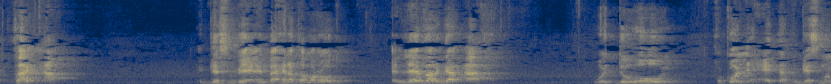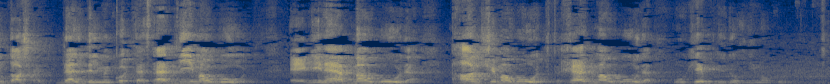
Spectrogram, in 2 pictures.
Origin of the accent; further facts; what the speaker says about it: Egypt; طالما حمى الدنك مصرية فأنا مصري. نعم أنا مصري.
